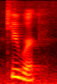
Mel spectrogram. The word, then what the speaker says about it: Kubrick: Q, like cube, Rick. – Yeah, Kubrick. Kubrick? – They just give it a long U.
